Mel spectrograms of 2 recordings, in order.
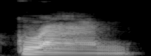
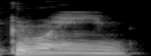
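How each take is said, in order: First: The vowel is a short 'ah' sound. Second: The vowel is a long 'ay' sound. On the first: The speaker calls it wrong. "make sure you don't turn its vowel into eh or ah" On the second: The speaker calls it right. "It has to be grain. It aims out the A sound"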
